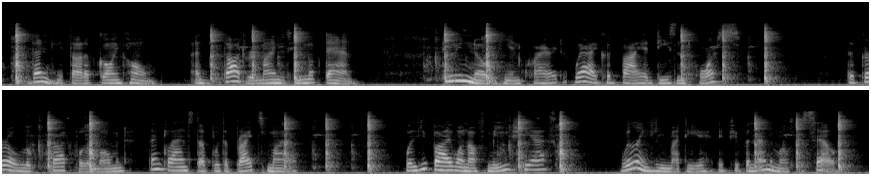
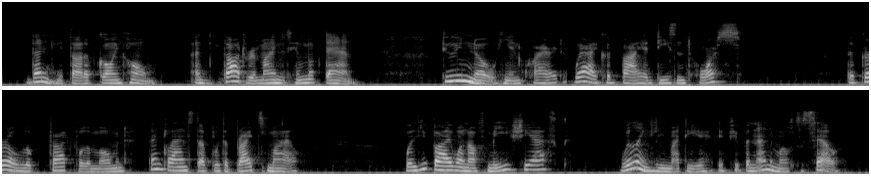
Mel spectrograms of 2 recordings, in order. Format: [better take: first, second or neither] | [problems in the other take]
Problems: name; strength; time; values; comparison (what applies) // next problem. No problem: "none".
second | background sound (Knock); 7 dB below the speech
